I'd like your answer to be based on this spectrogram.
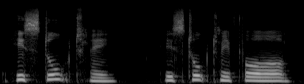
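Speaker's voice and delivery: "he stalked me" drawn out slowly; slow emphasis. Real, not acted. Woman tells the host about her stalker, slow and weighty.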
